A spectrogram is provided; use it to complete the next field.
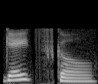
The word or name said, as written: Gaitskell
